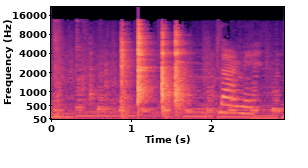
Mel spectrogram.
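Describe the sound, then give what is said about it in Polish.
A plate clatters against other dishes in a few sharp, ringing clinks bunched close together, with a person talking around the impacts. “Co takiego? Talerz? Tak. Talerz. Wiesz, tu talerz był.”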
